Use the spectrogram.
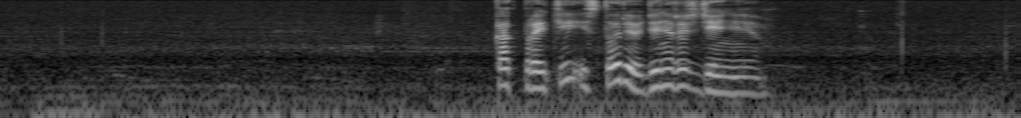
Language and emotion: Russian, neutral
